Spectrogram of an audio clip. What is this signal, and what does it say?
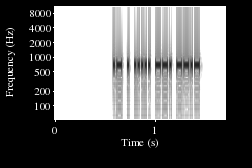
Morse code, heard as a keyed tone, about 65 wpm, 700 Hz. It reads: AE5GQ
